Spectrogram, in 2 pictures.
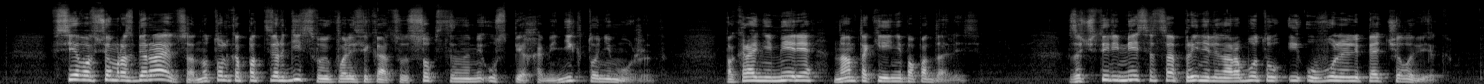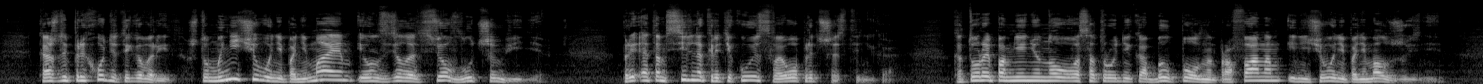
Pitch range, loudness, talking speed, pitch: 140-185 Hz, -20 LUFS, 135 wpm, 160 Hz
